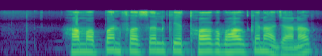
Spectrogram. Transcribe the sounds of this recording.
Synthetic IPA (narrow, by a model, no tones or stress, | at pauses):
həməpːənpʰəsəlket̪ʰɔːkbʱaːwkɪnad͡ʒaːnəb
